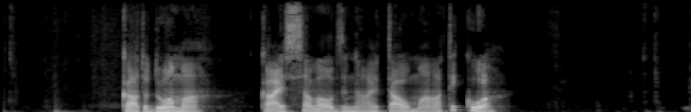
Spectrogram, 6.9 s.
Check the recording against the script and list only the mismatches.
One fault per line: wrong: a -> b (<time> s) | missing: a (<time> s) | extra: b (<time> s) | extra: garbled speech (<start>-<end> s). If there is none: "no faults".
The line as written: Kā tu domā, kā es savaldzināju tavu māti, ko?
no faults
